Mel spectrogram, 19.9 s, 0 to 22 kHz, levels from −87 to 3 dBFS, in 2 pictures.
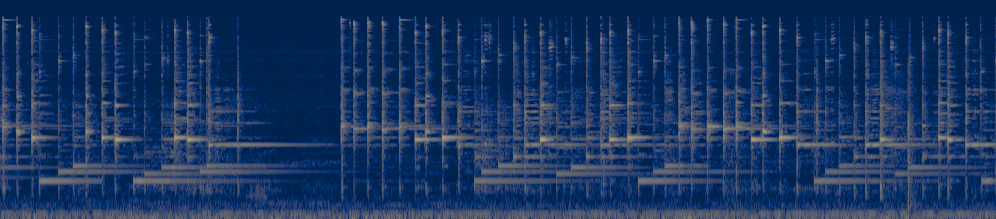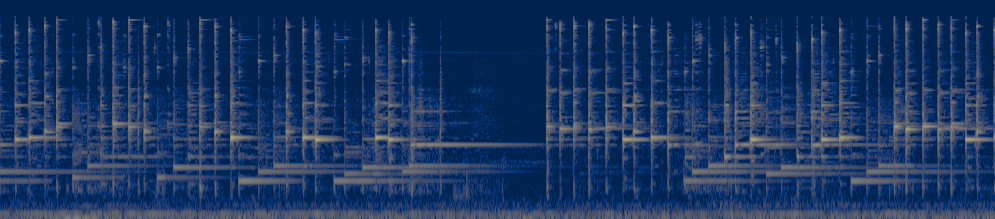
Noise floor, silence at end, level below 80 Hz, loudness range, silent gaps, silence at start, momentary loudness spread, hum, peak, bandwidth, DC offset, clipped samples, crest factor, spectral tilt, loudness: -57 dBFS; 0 s; -60 dBFS; 3 LU; none; 0 s; 12 LU; none; -12 dBFS; 17 kHz; under 0.1%; under 0.1%; 26 dB; 1 dB/octave; -35 LUFS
